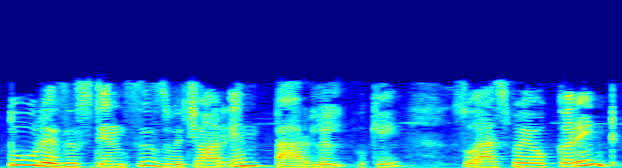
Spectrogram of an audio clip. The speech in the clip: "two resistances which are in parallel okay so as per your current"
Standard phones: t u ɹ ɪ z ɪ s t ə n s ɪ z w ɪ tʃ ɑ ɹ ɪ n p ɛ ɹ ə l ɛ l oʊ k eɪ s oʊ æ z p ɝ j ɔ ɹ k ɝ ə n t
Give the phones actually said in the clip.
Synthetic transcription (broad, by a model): t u ɹ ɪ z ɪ s t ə n s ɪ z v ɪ tʃ ɑ ɹ ɪ n p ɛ ɹ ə l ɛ l oʊ k eɪ s oʊ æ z f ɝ j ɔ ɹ k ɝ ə n t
